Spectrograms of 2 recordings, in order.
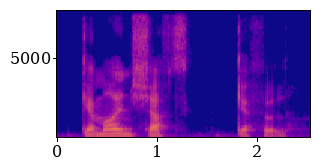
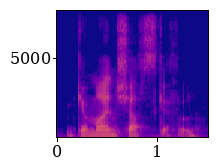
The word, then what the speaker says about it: Gemeinschaftsgefühl: Are you ready for me to try and pronounce it? Gemeinschaftsgefühl. Gemeinschaftsgefühl.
